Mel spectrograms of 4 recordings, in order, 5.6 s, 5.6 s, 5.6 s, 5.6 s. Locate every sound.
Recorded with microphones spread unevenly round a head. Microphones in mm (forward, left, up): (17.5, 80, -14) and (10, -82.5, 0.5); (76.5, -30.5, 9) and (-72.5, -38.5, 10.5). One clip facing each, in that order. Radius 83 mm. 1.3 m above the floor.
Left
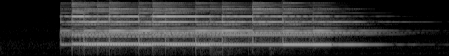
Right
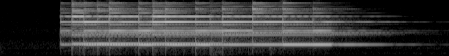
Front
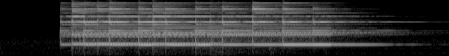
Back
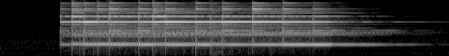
0.8 s an alarm: 155° right, 0.7 m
